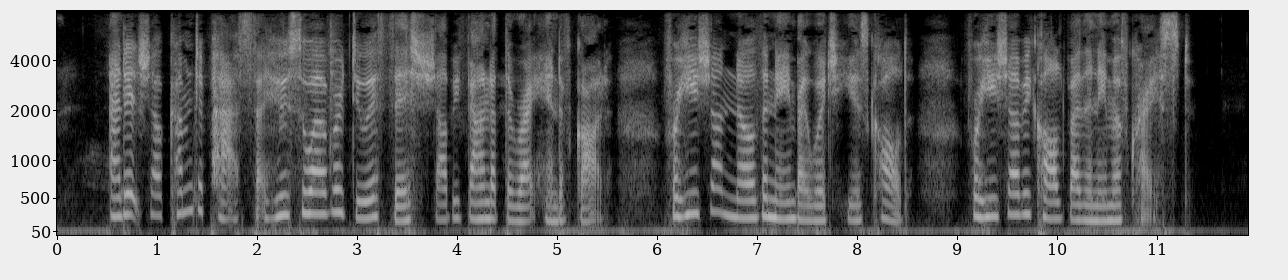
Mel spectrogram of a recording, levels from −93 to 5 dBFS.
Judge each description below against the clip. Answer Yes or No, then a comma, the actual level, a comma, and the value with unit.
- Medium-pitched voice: No, high, 235 Hz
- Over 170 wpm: Yes, fast, 205 wpm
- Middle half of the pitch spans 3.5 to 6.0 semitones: Yes, average, 5.0 semitones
